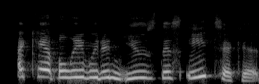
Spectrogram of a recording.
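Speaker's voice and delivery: mock, falsely bright, very high voice. Sitting with brother and dad on camera, holding a drawer of mementos: bright, fake voice. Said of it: "I say in a bright, fake voice".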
